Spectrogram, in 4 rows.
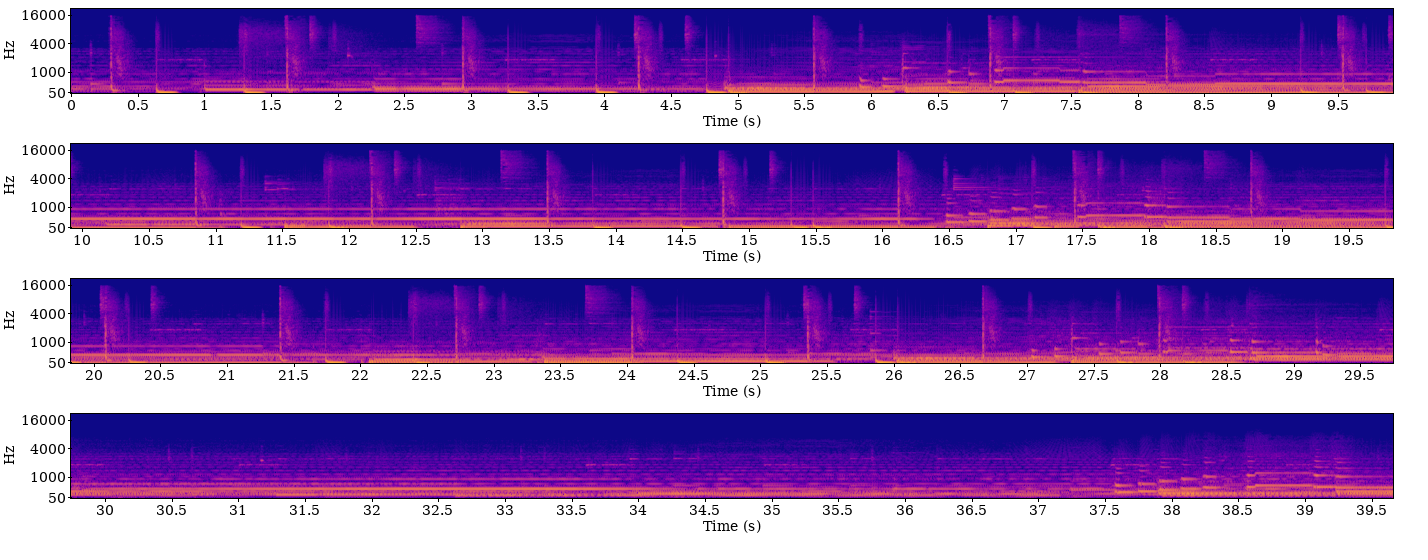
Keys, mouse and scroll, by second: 0.7 click, 1.4 click, 2.0 click, 2.6 click, 4.1-4.6 ctrl+scroll up 2, 8.2 ctrl+click, 8.8-9.2 ctrl+scroll down 2, 9.8 ctrl+space, 10.8 ctrl+click, 11.4 space, 14.2 space, 16.2 click, 17.9-20.7 drag, 22.0 click, 23.5 click, 24.9 ctrl+d, 25.3-27.7 ctrl+drag, 30.1-33.4 drag, 34.4 space, 35.5 ctrl+d, 37.4 shift+click, 39.3-39.6 shift+drag.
